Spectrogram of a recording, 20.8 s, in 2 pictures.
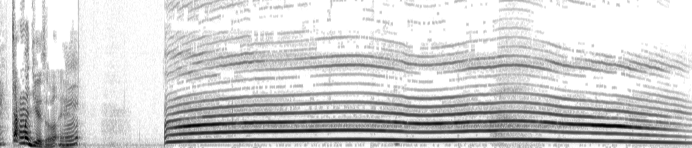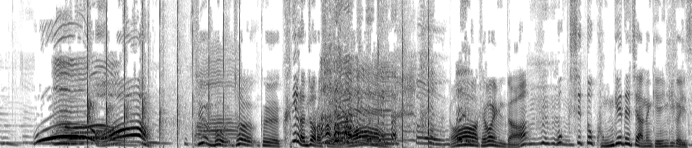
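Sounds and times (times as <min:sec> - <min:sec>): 
speech: 0:00.3 - 0:01.3, 0:14.3 - 0:20.7
person imitating siren with the mouth: 0:02.5 - 0:12.8
laughter: 0:12.0 - 0:14.0, 0:15.1 - 0:17.4.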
